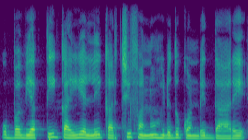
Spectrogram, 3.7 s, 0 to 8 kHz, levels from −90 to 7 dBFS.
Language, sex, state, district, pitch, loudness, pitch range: Kannada, female, Karnataka, Bangalore, 155 Hz, -16 LUFS, 145-165 Hz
